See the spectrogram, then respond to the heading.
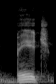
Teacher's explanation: Because beach is E sound. Because if you make this sound short, instead of saying beach, you say bitch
